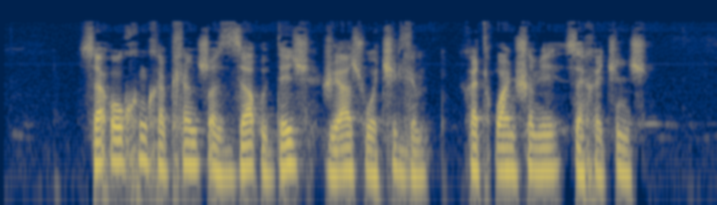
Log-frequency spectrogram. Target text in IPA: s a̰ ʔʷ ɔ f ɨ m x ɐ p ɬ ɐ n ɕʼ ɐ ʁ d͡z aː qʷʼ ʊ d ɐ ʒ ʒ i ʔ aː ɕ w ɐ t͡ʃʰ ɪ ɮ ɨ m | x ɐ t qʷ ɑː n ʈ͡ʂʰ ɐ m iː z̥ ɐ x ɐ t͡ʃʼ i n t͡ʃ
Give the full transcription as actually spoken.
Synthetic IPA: s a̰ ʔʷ ɔ x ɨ m x ɐ p ɬ ɐ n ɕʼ ɐ z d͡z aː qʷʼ ʊ d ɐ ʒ ʒ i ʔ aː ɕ w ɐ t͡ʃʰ ɪ ɮ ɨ m | x ɐ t qʷ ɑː n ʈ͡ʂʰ ɐ m iː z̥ ɐ x ɐ t͡ʃʼ ɪ n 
